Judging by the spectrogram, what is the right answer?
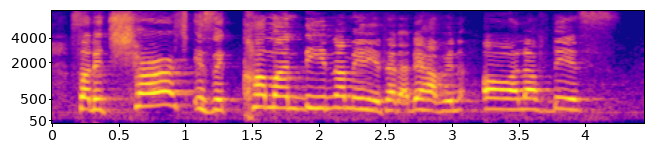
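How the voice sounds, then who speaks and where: A woman with a Jamaican accent talks at a moderate pace. Her voice is high-pitched, with ordinary pitch variation. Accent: Jamaican English with patois features. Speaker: pastor. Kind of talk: lecture. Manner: conversational, engaging.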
